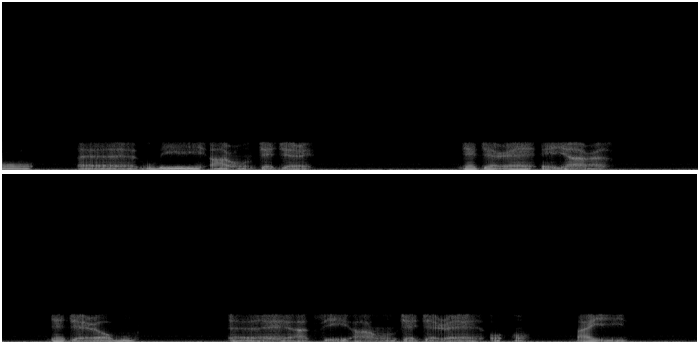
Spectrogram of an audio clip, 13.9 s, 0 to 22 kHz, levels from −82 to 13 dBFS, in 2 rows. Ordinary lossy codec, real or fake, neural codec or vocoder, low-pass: none; fake; autoencoder, 22.05 kHz, a latent of 192 numbers a frame, VITS, trained on many speakers; 3.6 kHz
